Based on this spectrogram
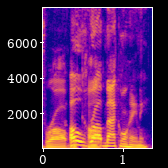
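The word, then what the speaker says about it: McElhenney: Oh, Rob McElhaney. McElhaney.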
